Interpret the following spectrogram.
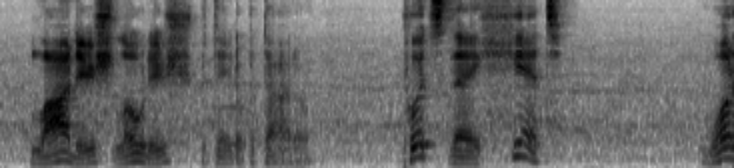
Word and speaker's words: Lodish: Sire 0329 says Lodish was the right pronunciation. Thank you very much. Lodish.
